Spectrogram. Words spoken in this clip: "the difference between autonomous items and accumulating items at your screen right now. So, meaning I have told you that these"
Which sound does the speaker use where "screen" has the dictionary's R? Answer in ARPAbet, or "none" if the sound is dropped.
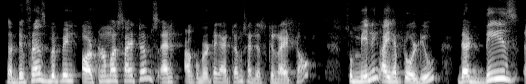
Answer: none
